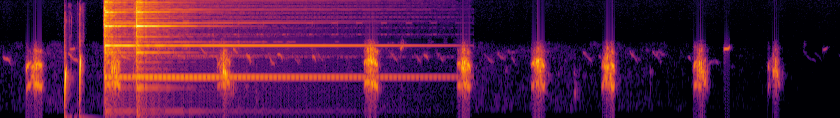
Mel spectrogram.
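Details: Female black francolin call used to excite and attract males: a run of short, clipped notes spaced about half a second apart. Early on, a ringing metallic bell-like tone lingers and fades.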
